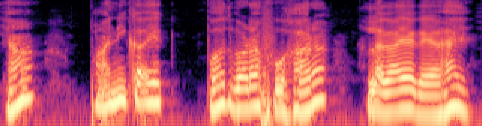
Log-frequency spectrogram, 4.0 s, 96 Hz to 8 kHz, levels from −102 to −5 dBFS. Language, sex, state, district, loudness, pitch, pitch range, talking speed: Hindi, male, Jharkhand, Ranchi, -12 LUFS, 185 Hz, 170-220 Hz, 135 wpm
